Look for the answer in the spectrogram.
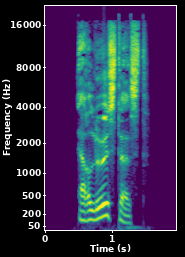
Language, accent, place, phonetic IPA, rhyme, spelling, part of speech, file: German, Germany, Berlin, [ɛɐ̯ˈløːstəst], -øːstəst, erlöstest, verb, De-erlöstest.ogg
- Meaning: inflection of erlösen: 1. second-person singular preterite 2. second-person singular subjunctive I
